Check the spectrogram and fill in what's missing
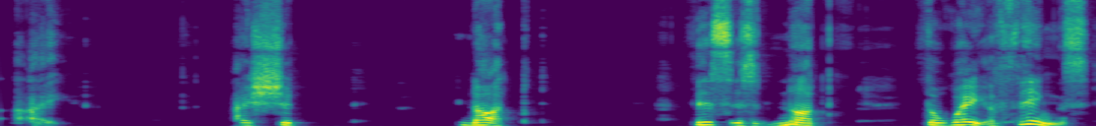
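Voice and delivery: broken phrases with long pauses; halting refusal. A narrator's reading. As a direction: struggle to get each word out. Wounded Sarabas hesitates, refusing help.

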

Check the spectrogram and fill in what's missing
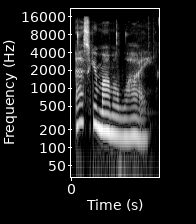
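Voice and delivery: normal talking voice

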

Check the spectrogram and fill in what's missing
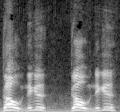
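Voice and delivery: ordinary talk

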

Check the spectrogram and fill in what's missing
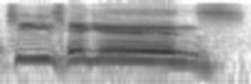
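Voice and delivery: pull-reveal hype call; drawn-out hype. Acted. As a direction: stretch the name out big. Hyped reveal of card name.

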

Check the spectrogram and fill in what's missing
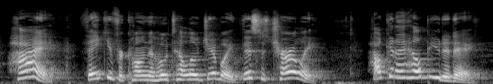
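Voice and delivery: high, bright, eager greeting; delighted to take the call; cheerful phone greeting. Shown as a demonstration. Clerk answering a call while a guest waits, cheerful.

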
